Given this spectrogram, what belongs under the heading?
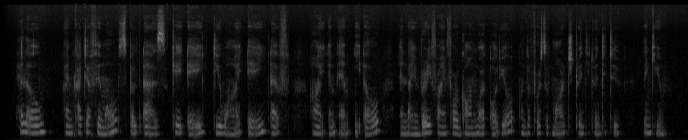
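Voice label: Verification request, female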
